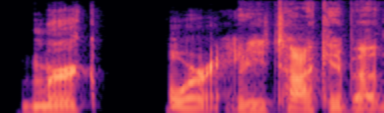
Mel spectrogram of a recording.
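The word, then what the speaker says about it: Mörk Borg: Mork Borg.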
